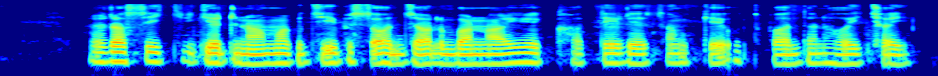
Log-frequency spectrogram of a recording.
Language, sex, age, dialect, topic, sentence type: Maithili, male, 56-60, Eastern / Thethi, agriculture, statement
